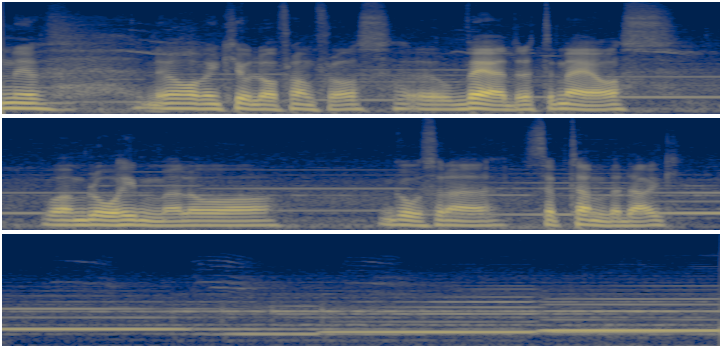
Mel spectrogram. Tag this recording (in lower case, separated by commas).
outside, rural or natural, music, speech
